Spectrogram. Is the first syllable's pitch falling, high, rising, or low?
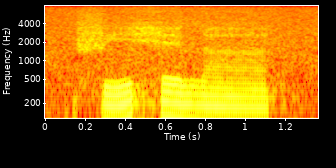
rising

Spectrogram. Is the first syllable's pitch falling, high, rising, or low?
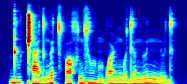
falling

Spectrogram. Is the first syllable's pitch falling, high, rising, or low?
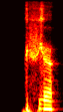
falling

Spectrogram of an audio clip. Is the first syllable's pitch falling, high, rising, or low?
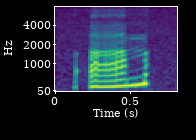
rising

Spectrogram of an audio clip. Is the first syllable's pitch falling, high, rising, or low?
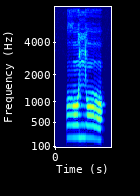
high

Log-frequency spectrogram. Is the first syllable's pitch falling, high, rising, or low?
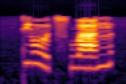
falling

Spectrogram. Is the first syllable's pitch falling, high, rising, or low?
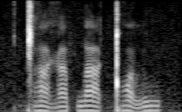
falling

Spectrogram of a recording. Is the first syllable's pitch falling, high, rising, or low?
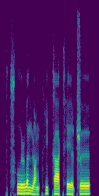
high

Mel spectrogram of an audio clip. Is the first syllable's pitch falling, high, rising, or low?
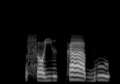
low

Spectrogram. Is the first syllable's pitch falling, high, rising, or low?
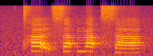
falling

